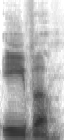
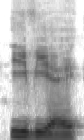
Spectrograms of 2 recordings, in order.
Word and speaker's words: EVA: So you actually pronounce it EVA, not EVA. Yeah, I think it idea. is. And I've even asked them before, and I think you're right on that.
